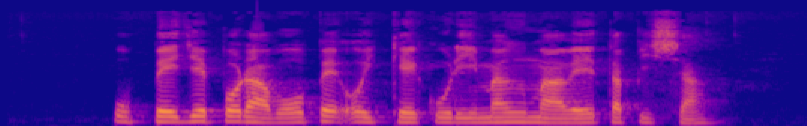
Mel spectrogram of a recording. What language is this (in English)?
Guarani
